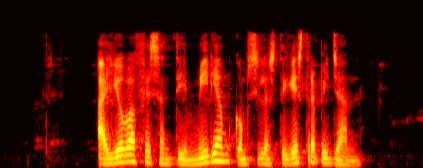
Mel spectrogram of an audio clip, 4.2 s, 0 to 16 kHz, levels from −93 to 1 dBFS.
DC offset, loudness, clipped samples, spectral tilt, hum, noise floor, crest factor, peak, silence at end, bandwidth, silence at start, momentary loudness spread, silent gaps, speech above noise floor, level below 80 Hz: under 0.1%; -25 LUFS; under 0.1%; -5 dB/octave; none; -72 dBFS; 24 dB; -2 dBFS; 0.65 s; 8.2 kHz; 1 s; 10 LU; none; 47 dB; -52 dBFS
